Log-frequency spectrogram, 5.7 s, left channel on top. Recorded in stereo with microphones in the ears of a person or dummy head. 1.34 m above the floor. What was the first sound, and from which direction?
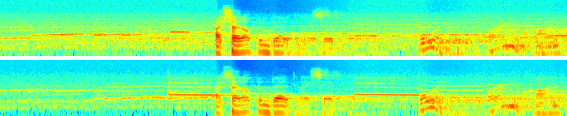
A man speaking, 40° left (ahead or behind).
